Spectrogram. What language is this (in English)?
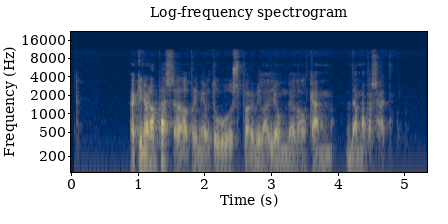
Catalan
